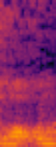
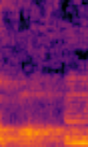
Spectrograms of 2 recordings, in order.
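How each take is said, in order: First: "often" said with a silent t, OFF-en; often without t. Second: "often" said with a clear t, OF-ten. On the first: Teacher demos "often" with the t dropped. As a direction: drop the t in "often". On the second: Teacher demos "often" with the t sounded. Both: Shown as a demonstration. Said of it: "इसका pronunciation दोनों ही है".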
